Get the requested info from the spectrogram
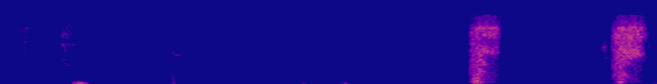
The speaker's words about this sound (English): You hear me sniffling? That's me sniffling, because I just a few minutes ago I got the most heartbreaking text of my life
